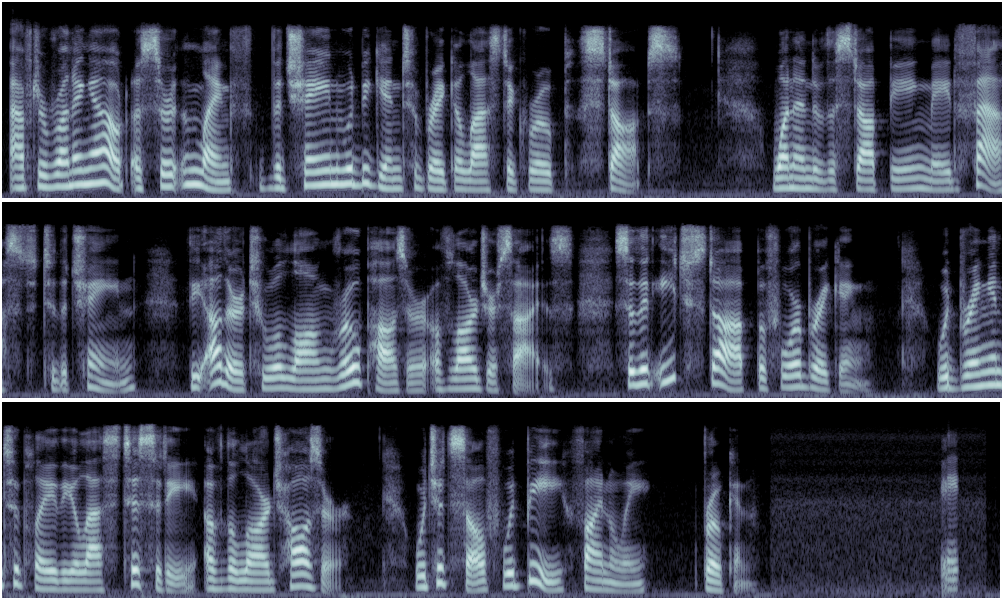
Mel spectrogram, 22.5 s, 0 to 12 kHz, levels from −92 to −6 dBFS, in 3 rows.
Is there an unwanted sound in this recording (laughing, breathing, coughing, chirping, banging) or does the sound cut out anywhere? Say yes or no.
yes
